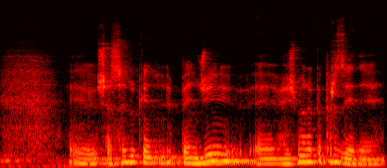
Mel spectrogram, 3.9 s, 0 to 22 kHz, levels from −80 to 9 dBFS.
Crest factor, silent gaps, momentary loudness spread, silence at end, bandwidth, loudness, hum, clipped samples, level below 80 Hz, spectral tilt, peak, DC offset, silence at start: 16 dB; none; 13 LU; 0.05 s; 14.5 kHz; -29 LUFS; none; under 0.1%; -54 dBFS; -6.5 dB/octave; -14 dBFS; under 0.1%; 0 s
